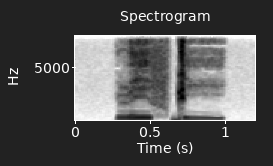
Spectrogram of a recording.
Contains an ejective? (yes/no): no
